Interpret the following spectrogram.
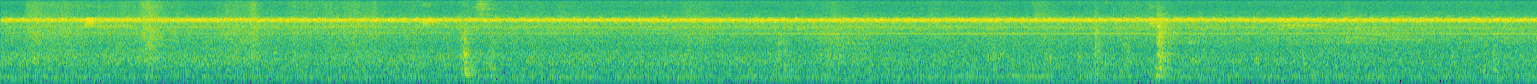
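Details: Crickets calling in a garden on a September evening, their steady high trill running on unbroken while scattered sharp clicks and knocks break in a few times.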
